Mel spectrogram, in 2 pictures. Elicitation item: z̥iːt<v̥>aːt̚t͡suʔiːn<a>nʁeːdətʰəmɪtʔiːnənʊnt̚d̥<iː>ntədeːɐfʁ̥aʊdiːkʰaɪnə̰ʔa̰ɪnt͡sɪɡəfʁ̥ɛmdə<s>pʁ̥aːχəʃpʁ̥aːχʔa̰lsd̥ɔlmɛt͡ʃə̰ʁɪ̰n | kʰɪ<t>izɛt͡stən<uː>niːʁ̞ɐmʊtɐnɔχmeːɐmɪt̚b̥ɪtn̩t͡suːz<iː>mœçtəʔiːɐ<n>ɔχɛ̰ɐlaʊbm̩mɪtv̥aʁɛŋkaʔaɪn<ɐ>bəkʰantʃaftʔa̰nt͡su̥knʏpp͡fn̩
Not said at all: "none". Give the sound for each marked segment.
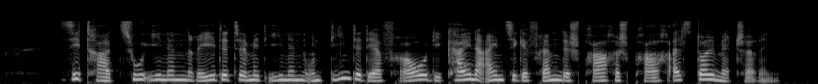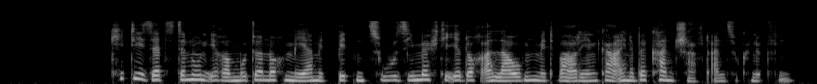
ʁ̥, ə, iː, ʃ, t, uː, iː, d, ə

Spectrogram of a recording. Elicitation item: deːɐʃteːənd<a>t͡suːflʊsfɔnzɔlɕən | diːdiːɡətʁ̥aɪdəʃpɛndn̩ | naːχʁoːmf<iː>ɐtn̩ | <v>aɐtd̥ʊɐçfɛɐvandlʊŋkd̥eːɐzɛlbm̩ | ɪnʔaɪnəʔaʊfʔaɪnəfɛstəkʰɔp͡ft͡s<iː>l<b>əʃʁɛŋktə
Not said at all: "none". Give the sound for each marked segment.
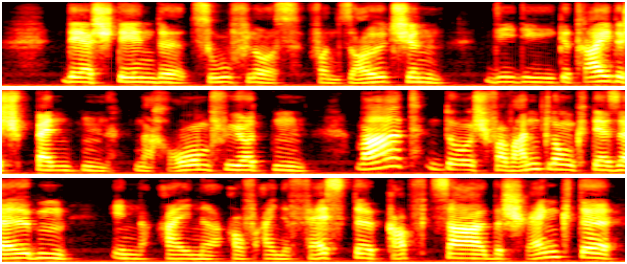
ə, yː, v, aː, b

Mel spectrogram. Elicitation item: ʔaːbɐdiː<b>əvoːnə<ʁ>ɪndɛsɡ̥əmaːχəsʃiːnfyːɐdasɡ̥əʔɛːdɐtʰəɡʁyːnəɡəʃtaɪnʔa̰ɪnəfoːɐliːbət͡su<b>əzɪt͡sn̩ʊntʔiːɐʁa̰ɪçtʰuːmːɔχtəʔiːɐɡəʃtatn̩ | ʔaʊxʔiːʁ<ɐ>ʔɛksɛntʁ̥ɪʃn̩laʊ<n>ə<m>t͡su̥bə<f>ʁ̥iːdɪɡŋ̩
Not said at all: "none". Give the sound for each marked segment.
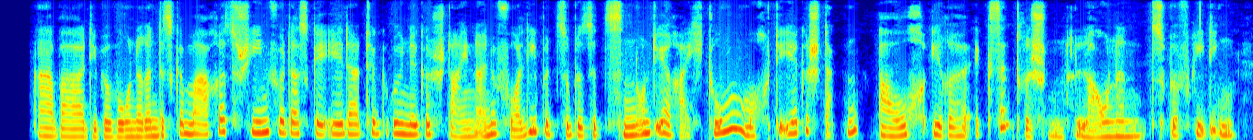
b, ʁ, b, ə, n, n, f

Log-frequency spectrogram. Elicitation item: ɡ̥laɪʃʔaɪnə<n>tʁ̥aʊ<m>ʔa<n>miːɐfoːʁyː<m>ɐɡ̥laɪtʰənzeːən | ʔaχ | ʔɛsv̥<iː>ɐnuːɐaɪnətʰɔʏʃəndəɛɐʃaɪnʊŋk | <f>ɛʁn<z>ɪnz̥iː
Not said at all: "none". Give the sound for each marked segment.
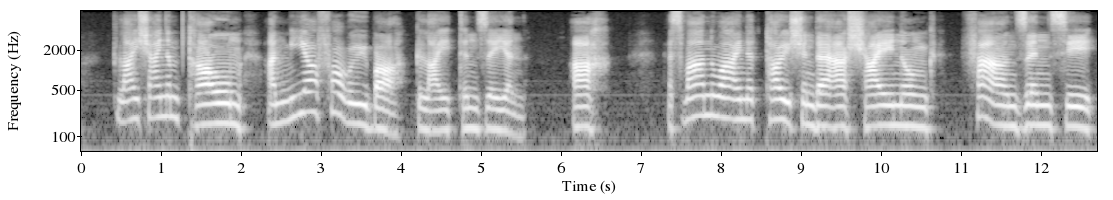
m, m, n, b, aː, f, z

